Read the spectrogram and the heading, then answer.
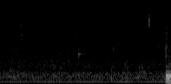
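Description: A quiet sip of beer: faint wet slurping and swallowing over a low steady hum, ending with a short, louder thump.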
